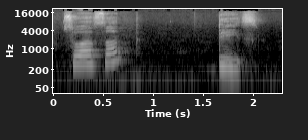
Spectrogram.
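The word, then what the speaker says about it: soixante-dix: কিন্তু 70 হলো সেই সংখ্যা যার সঙ্গে 10 যুক্ত হয়ে সংখ্যাটির উচ্চারণ হয়েছে, অর্থাৎ এই সংখ্যার নিজস্ব কোনো উচ্চারণ নেই। সোয়াজান্ত দিস।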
